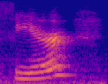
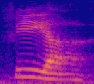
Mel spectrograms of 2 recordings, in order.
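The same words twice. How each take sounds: First: The R sound at the end is clear. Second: The R sound at the end is distorted. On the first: The speaker calls it right. "instead of fear" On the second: The speaker calls it wrong. "it might sound like fear"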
